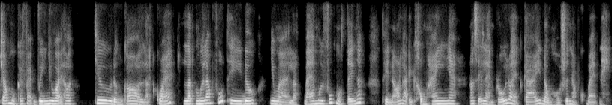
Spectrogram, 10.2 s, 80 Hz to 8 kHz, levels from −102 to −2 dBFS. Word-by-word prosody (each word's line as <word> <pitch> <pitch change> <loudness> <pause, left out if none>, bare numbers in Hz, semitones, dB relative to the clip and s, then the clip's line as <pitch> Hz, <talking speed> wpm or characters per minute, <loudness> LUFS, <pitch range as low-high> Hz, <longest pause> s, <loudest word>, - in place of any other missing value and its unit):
trong 225 +1 0
một 215 - +2
cái 200 0 -4
phạm 180 - -5
vi 195 -1 +6
như 210 +2 +6
vậy 210 - +3
thôi, 215 0 -2 0.4
chứ 230 -2 +7
đừng 165 -8 -1
có 200 0 -1
lệch 160 -2 -7
quá, 195 +7 -1 0.2
lệch 200 0 +2
15 215 +4 +4
phút 370 +5 0
thì 210 -3 +4
được, 210 +2 +5 0.2
nhưng 210 -2 +3
mà 165 -4 -3
lệch 140 -1 -6
30 205 +4 +1
phút, 280 -2 -2
một 205 -5 0
tiếng 185 +3 +1
á, 290 - +2 0.3
thì 180 - -1
nó 155 +5 -5
lại 205 -5 -4
không 185 0 -3
hay 200 +2 +1
nha, 210 -1 0 0.2
nó 215 - -1
sẽ 190 -3 -3
làm 185 -7 -2
rối 175 +8 +2
loạn 235 -7 -2
cái 175 +5 -3
đồng 170 -7 -2
hồ 145 -2 -12
sinh 190 +3 -3
học 175 -2 -7
của - - -22
bạn 160 -2 -8
nè. 175 -1 -11
200 Hz, 265 wpm, -20 LUFS, 175-215 Hz, 0.4 s, chứ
